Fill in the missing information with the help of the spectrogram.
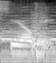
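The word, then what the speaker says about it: Ciomy: I have to agree with that one um siomi because I don't want to tell everyone how it's pronounced and they did pronounce it for me siomi it's really cute c i o m y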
